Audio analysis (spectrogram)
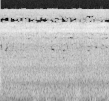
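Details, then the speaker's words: Toyota Kijang with Aisan carburettor, first start after carb disassembly and reassembly, start setting, engine not yet at working temperature: starts straight away and settles to a steady, even idle with no hunting, misses or stumbles. "Wah ternyata langsung menyala ini [Musik] Anteng lagi"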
